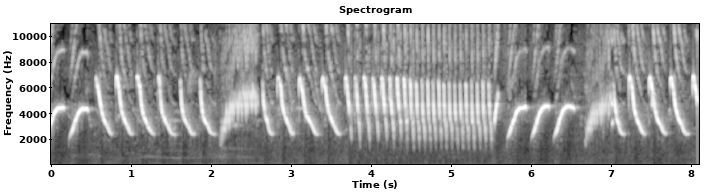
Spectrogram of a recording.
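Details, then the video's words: A canary, singing as a lure for young canaries to start singing, gives loud hooked upslurred whistles in series, then a fast rattling roll, before returning to the repeated whistled notes. "PANCINGAN KENARI PAUD NGERIWIK NGEROLL GACOR EMOSI EFEKTIF UNTUK TERAPI KENARI MACET BUNYI"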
